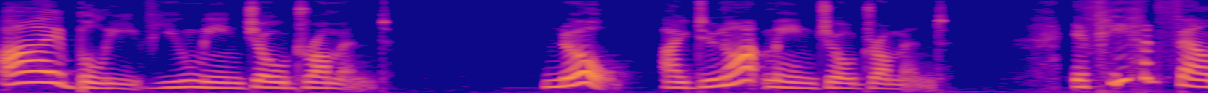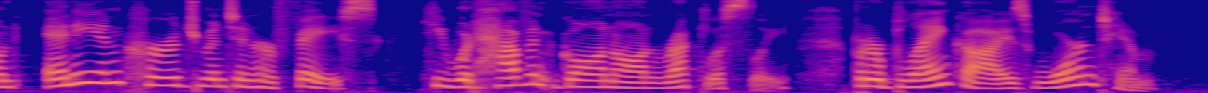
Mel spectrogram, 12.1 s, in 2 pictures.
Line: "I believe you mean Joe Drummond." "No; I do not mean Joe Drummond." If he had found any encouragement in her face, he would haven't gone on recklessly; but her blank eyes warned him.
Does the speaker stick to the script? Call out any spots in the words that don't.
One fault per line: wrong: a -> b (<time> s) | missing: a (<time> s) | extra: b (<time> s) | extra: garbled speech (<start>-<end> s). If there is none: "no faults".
no faults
